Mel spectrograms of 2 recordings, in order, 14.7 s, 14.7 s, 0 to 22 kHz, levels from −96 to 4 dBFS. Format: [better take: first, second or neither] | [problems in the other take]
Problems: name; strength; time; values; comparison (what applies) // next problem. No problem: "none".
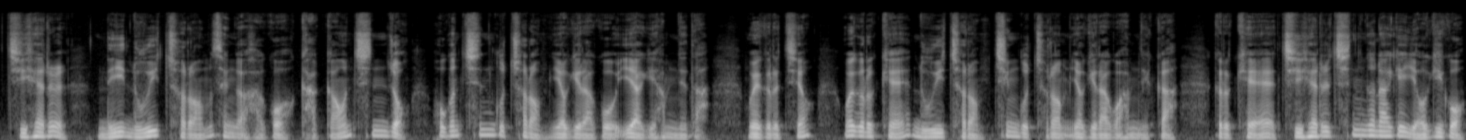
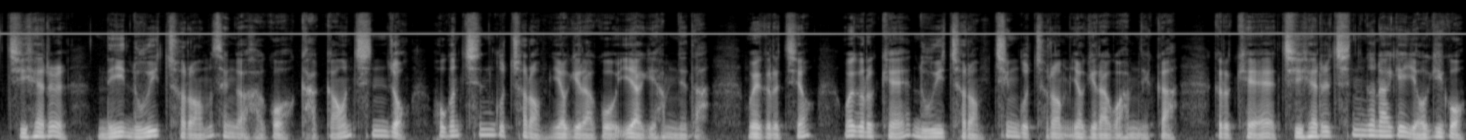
first | high-pitched whine; loud; throughout; 8 kHz, 9 dB below the speech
